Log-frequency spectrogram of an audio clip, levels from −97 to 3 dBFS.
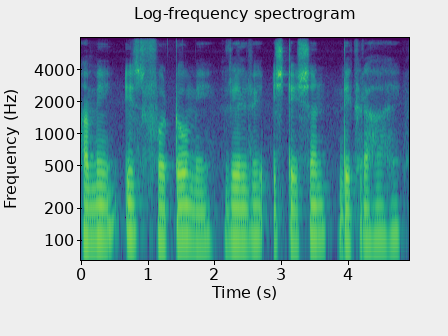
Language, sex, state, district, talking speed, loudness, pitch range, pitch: Hindi, male, Uttar Pradesh, Lucknow, 110 wpm, -22 LUFS, 100-110 Hz, 105 Hz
